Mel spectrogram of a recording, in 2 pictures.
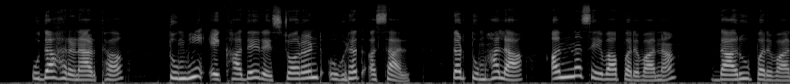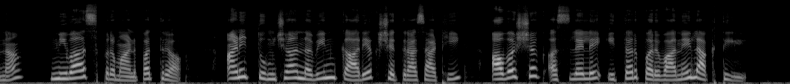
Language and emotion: Marathi, neutral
